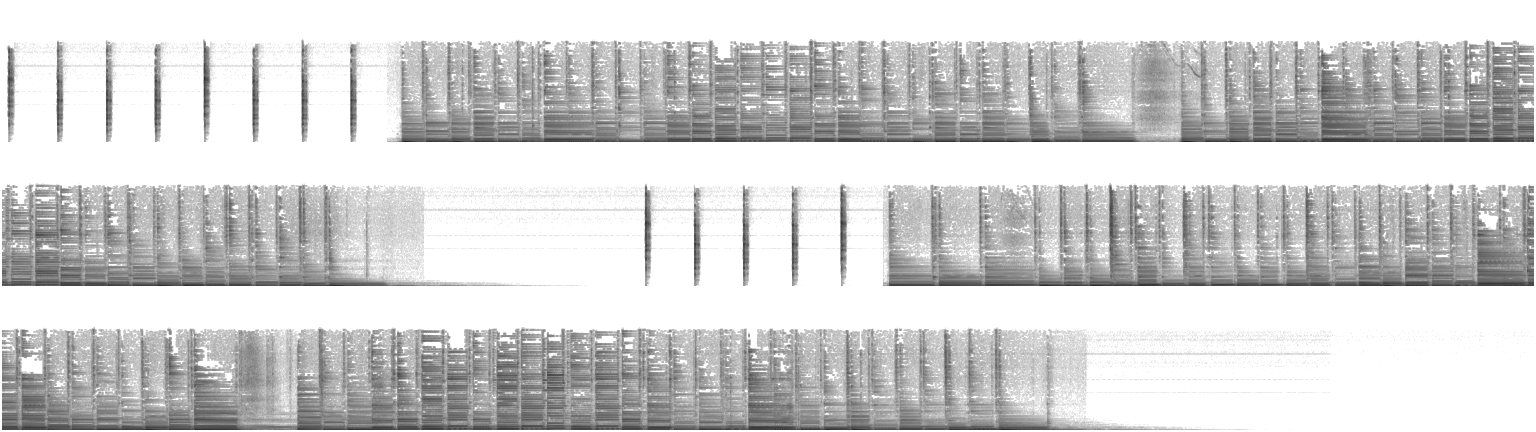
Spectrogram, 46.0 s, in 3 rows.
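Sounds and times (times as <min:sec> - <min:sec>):
guitar: 0:03.9 - 0:19.9, 0:24.2 - 0:42.1.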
